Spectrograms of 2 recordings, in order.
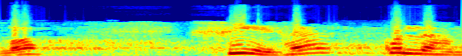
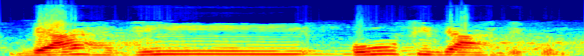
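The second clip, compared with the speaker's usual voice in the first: slow, measured tajweed recitation; Quran recitation; 3 dB quieter, slower than usual. Shown as a demonstration. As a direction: recite it slowly with long vowels. Recites verse.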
